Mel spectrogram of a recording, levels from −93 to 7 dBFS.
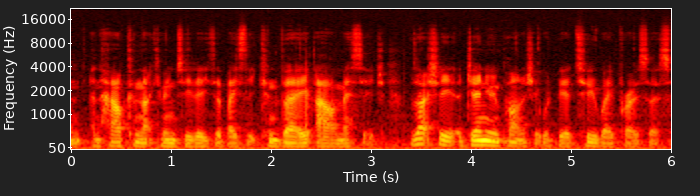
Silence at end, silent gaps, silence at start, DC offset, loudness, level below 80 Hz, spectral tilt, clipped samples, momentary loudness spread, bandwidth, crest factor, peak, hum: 0 s; none; 0 s; under 0.1%; -28 LUFS; -48 dBFS; -5.5 dB/octave; under 0.1%; 11 LU; 15.5 kHz; 22 dB; -6 dBFS; none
